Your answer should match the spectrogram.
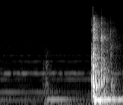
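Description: A latch is opened slightly, giving a soft knock followed by one loud, sharp thunk that rings briefly over a steady low hum.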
